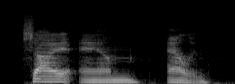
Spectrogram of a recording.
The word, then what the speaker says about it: Shyamalan: S-H-Y-A-M-A-L-A-N. – Yeah, there's no way. – So why? – No. It's Shy Am Alan. Oh shit. Okay, that's a good way to remember. – Shy Milan. – Shy Am Alan.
